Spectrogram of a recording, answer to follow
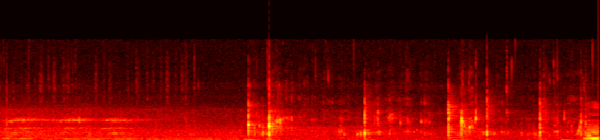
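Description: A spoon stirring soaked rice, green peas and water in a glass bowl, with light liquid stirring. From about two and a half seconds in it clinks against the glass at irregular intervals.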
